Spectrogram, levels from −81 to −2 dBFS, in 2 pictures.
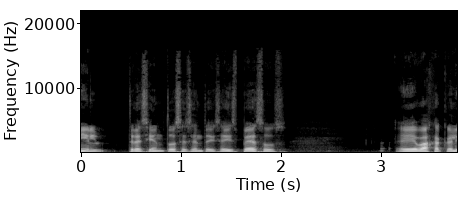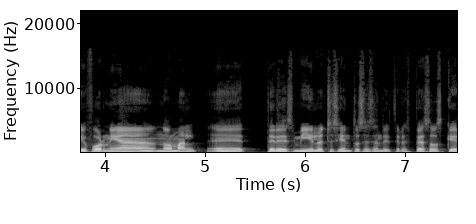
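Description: A recording of speech, with no technical faults to report. Nothing in the signal chain can be heard going wrong at any point.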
